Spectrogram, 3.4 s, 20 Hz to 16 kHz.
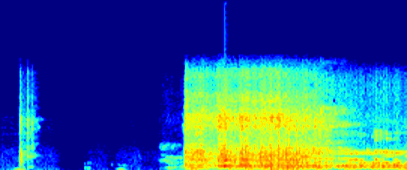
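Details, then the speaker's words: Mahindra KUV100 with heavy misfire, worse with AC on, and poor pickup; cranks then catches into shaky uneven idle with strong vibration and tak-tak knocking as one or more cylinders not firing; cylinder misfire. "Start ചെയ്യുമ്പോൾ നല്ല രീതിയിലുള്ള engine vibration ആണ് ഇതിനകത്തോട്ട് നോക്കി കഴിഞ്ഞാൽ കിടന്ന് ടക്ക് ടക്ക് ടക്ക് ടേ എന്ന് കിടന്ന് അടിക്കുന്നത് നമുക്ക് കാണാനായിട്ട് സാധിക്കും ഏതോ ഒരു സിലിണ്ടർ അല്ലെങ്കിൽ ഒന്നിൽ കൂടുതൽ സിലിണ്ടർ വർക്ക് ചെയ്യാത്തത് കൊണ്ടാണ് ഇത്രയും രീതിയിലുള്ള വൈബ്രേഷൻ വരുന്നത്"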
